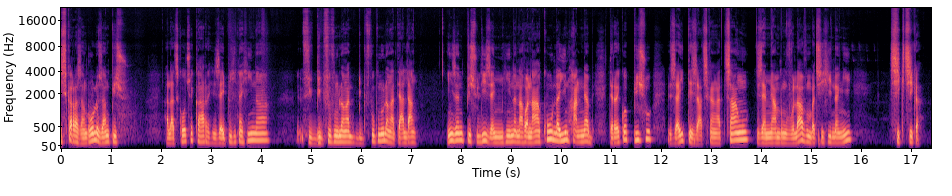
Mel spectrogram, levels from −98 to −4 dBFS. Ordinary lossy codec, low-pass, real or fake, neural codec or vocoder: none; none; real; none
